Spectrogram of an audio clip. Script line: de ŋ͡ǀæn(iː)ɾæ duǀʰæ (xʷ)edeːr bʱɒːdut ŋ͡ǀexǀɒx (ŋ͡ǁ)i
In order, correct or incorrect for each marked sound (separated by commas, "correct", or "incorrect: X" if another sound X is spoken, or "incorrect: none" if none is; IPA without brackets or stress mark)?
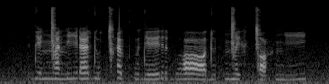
correct, incorrect: kʷʰ, incorrect: ŋ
